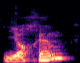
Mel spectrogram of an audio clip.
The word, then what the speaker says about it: Jochen: Yeah, it's the actual pronunciation is Jochen. Jochen, okay. Might be pretty hard for a non-German speaker, so yeah.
